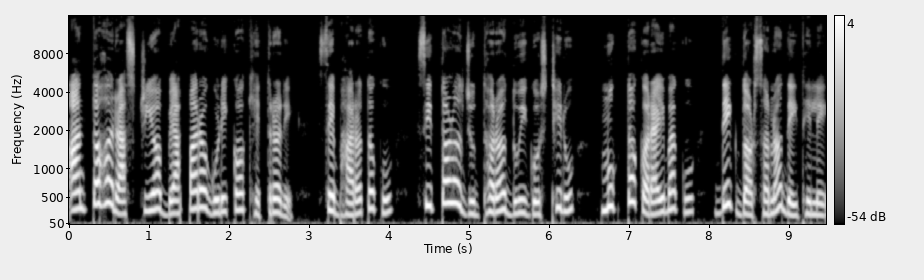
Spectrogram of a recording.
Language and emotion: Odia, neutral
